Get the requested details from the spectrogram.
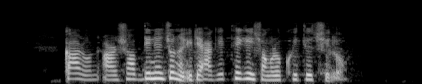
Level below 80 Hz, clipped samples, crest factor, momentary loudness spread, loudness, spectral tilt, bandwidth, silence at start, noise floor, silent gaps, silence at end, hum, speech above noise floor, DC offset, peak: -58 dBFS; under 0.1%; 16 dB; 9 LU; -16 LUFS; -5.5 dB/octave; 7.6 kHz; 0.65 s; -74 dBFS; none; 0.75 s; none; 59 dB; under 0.1%; 0 dBFS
